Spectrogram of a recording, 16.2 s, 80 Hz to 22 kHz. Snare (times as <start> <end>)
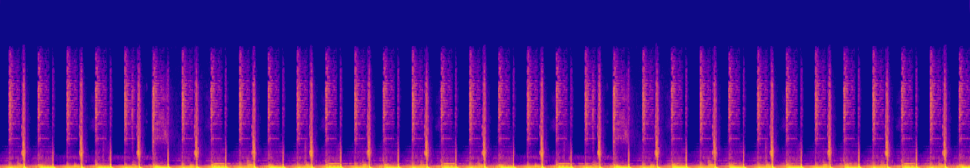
0.3 0.7, 1.3 3.6, 4.2 4.5, 5.2 5.5, 6.1 6.4, 7.0 7.4, 8.0 8.4, 10.0 11.3, 12.8 13.2, 13.8 16.1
